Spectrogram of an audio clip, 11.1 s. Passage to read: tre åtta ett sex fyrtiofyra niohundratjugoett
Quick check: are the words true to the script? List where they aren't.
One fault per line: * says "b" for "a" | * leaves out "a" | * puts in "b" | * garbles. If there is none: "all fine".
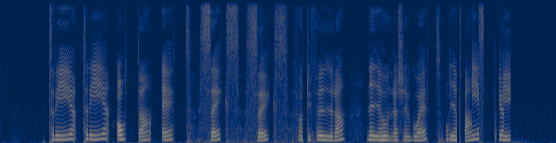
* puts in "tre"
* puts in "sex"
* garbles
